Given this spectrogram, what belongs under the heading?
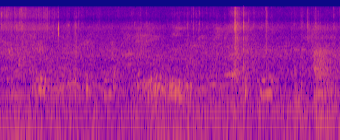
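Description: A Heera Lal breeder female pigeon coos softly in repeated low throaty phrases, close but quiet, against a faint hiss of room noise and other birds' murmurs.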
